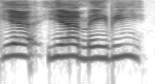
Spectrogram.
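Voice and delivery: very high, evasive imitation; mock noncommittal. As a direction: dodge the invitation in a high put-on voice. Arya's noncommittal answer, retold.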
